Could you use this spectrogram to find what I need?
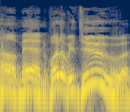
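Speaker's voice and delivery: put-on cartoon lion voice. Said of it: "you sound like Snagglepuss whenever you're talking from now".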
